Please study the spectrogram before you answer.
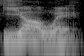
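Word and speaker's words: Jove: That Yahweh, J-O-V-E, J-O-V-E is pronounced Yahweh.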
